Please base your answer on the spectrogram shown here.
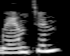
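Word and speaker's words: Lambton: sir hedworth lambden L MB t o n Lampton I you know I'm I'm not going to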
